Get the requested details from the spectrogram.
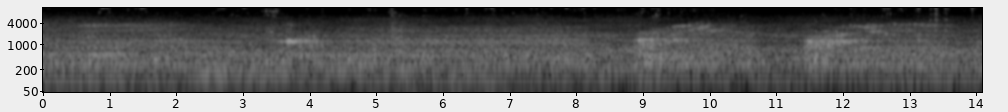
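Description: A small electric motor whines as a model loader moves its arm.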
